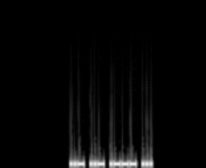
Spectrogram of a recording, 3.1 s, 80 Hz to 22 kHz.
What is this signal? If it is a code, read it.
Morse code, heard as a keyed tone, about 40 wpm, 700 Hz. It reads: UUJS
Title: Four Challenging Letter-Number Combinations 40wpm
